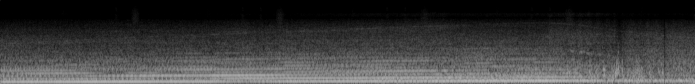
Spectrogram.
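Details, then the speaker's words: Boosted Nissan Z after new engine harness, pedal, throttle bodies and ECU: engine drone climbs and holds rpm instead of dropping on gear change, problem unresolved; idle improved, exhaust leak present, hot weather. "still does that dumb ass thing when i shift and it holds the rpm"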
